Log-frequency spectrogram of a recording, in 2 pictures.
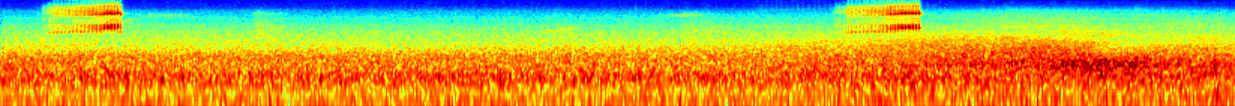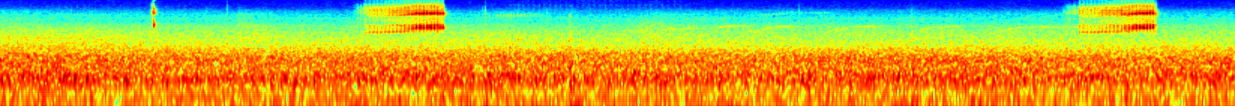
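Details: A Japanese katydid, oddly calling while its body is tilted off balance, vibrates its wings in short, harsh, buzzy bursts roughly every five seconds over a steady rushing background.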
